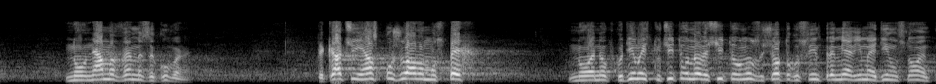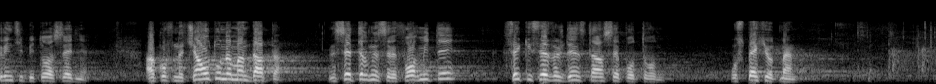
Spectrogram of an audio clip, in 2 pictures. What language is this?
Bulgarian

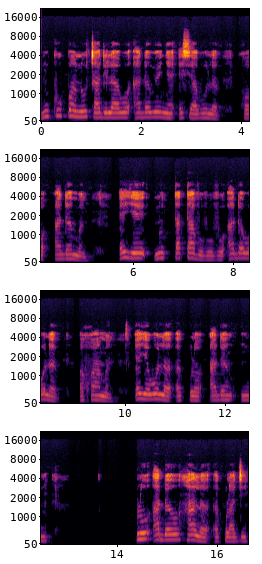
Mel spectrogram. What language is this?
Ewe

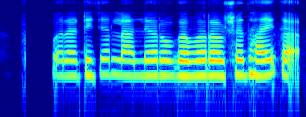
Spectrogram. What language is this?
Marathi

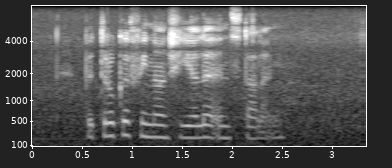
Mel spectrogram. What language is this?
Afrikaans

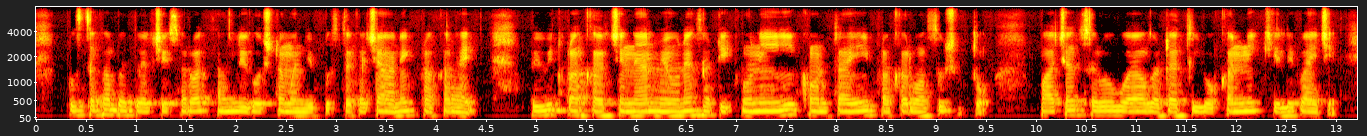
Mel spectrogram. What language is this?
Marathi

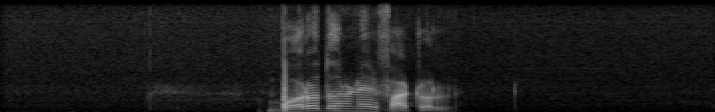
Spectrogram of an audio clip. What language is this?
Bangla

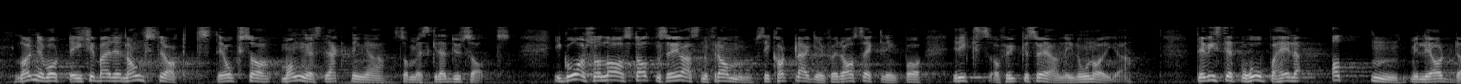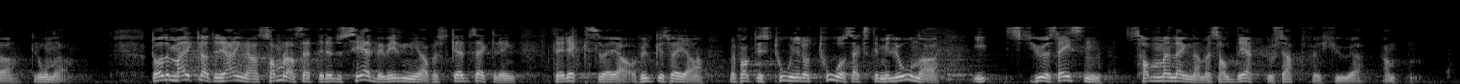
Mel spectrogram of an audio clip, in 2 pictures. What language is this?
Norwegian Bokmål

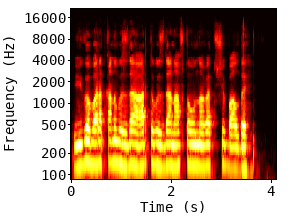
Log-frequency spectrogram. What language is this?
Kyrgyz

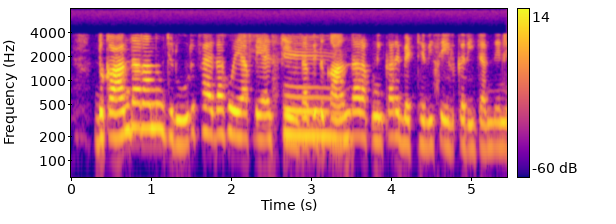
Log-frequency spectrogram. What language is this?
Punjabi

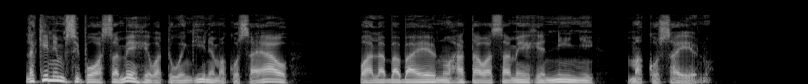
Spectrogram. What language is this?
Swahili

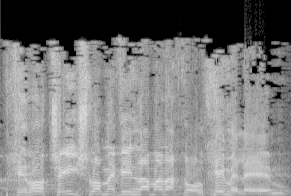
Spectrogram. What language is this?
Hebrew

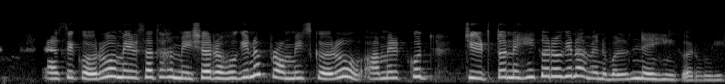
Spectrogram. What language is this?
Punjabi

